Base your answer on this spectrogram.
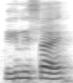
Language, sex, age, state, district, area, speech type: Assamese, male, 18-30, Assam, Lakhimpur, rural, spontaneous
